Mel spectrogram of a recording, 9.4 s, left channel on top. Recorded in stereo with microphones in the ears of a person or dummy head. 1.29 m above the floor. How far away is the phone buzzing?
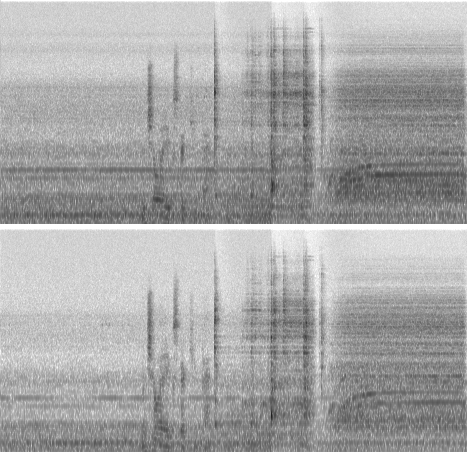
I don't hear a phone buzzing.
